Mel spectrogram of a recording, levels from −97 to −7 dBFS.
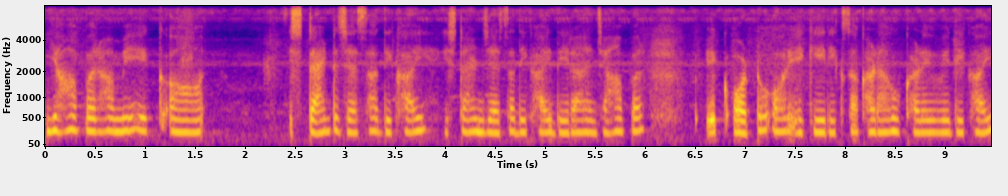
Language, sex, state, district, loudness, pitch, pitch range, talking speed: Hindi, female, Chhattisgarh, Bastar, -20 LUFS, 235 Hz, 225-245 Hz, 170 wpm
